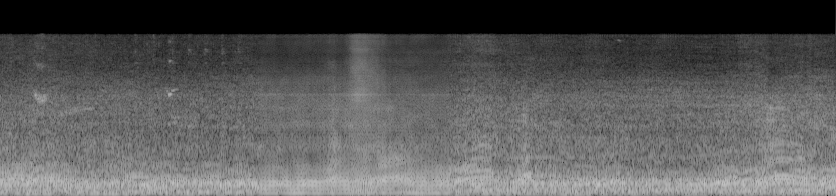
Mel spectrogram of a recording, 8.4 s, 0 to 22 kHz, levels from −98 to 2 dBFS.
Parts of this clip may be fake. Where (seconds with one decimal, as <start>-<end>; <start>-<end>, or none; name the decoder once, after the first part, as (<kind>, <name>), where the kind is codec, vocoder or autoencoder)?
2.6-4.5 (vocoder, Vocos)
